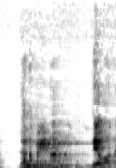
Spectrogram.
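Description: A man preaching into a microphone in a drawn-out, chant-like delivery with long held vowels. It starts after a short pause at the beginning.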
